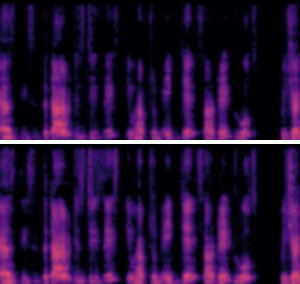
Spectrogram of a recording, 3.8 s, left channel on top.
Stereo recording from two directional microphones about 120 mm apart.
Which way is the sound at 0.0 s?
35° right (ahead or behind).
